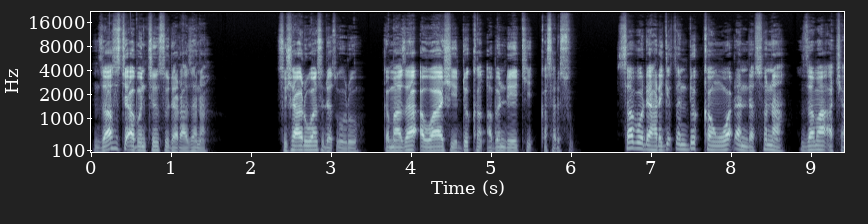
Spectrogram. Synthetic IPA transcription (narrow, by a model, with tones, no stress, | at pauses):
zaː˦s̬u˨t͡ʃi˦ʔa˨bɪ˦nt͡ʃɪ˦nsu˨da˨ɽaː˨zɐ˦naː˨ | su˨ʃ̬aː˦ɽʊ˦wɐ˦nsu˨da˨sʼoː˨ɽoː˦ | ɡ̥ɐ˨ma˦zaː˦ʔa˨waː˦ʃe˨dʊ˦kɐ˨ŋʔa˨bɪ˦nda˨jɐ˦kʲeː˨kʼɐ˦sɐ˦rsu˨ʔ | sɐ˦boː˨da˨ha˨rɡʲɪ˦sʼɪ˦ndʊ˦kːɐ˨ŋwɐ˦ɗɐ˨nda˨sʊ˦naː˨ | zɐ˦maː˦ʔa˨t͡ʃɐ˦ŋ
